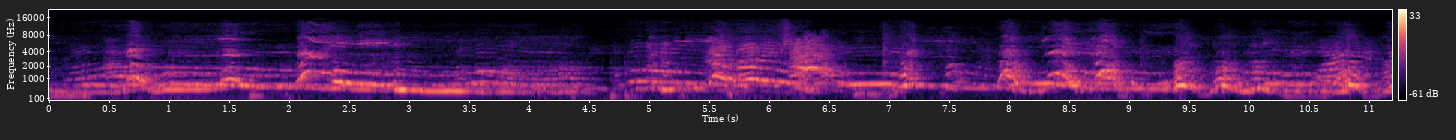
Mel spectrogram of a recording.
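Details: Pet dog howling together with several people, a mix of long wavering howls and yips overlapping with human imitation howls and voices, rising and falling in pitch throughout.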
